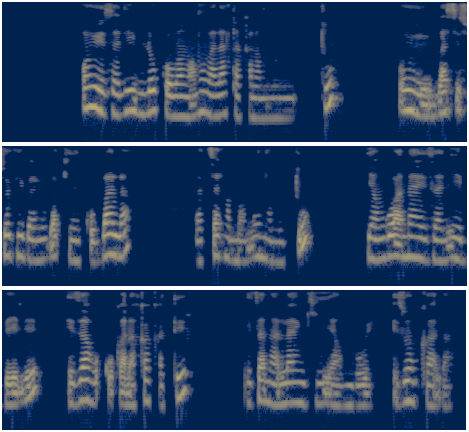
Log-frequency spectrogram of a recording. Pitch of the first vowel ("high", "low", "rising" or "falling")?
high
